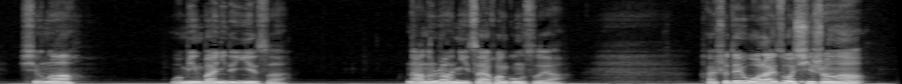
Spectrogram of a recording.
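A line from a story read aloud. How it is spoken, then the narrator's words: Dejected, subdued. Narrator (Chinese): 菲比的眼神暗淡下来，脸上也没了笑容，垂着眼皮说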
